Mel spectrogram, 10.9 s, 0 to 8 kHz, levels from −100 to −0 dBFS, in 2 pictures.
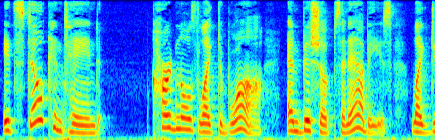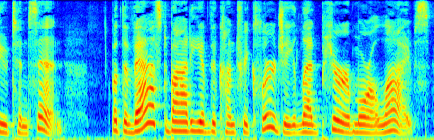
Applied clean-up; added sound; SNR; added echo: none; none; none; none.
